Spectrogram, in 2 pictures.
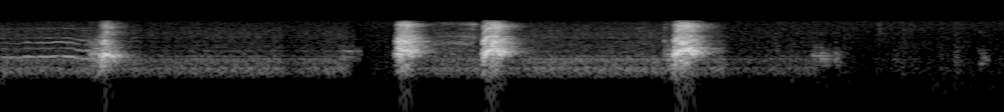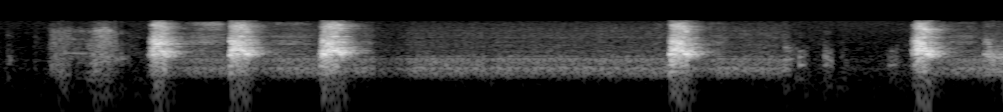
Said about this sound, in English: Dog, shut up. Yeah, dog, shut up. You hear the dog in the background. That's High Boy's. That's a dog in the background. He's just annoyed. Yeah, that's High Boy's mom's dog.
